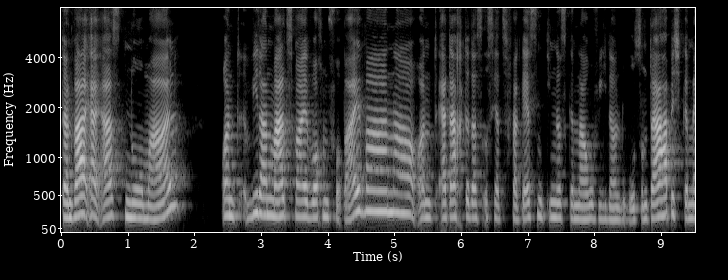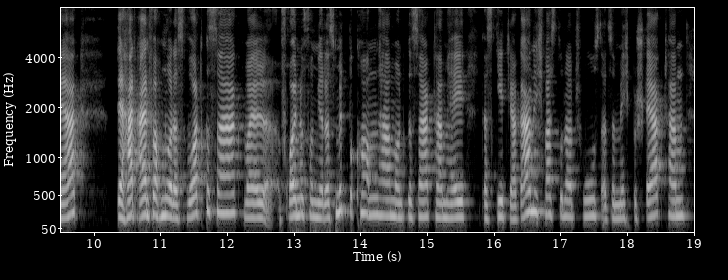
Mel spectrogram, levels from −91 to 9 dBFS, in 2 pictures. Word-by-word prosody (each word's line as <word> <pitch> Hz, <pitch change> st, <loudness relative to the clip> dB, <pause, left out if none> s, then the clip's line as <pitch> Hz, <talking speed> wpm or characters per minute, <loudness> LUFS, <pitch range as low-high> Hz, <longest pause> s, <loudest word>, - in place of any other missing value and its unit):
dann 200 Hz, -1 st, +2 dB
war 235 Hz, +3 st, +10 dB
er 230 Hz, -2 st, +1 dB
erst 215 Hz, +2 st, 0 dB
normal. 195 Hz, -, 0 dB, 0.6 s
Und 225 Hz, 0 st, -2 dB
wie 235 Hz, +7 st, -1 dB
dann 230 Hz, -2 st, +2 dB
mal 215 Hz, 0 st, +5 dB
2 210 Hz, -1 st, -1 dB
Wochen 205 Hz, +1 st, -2 dB
vorbei 265 Hz, +6 st, -1 dB
waren, 280 Hz, -1 st, +3 dB, 0.4 s
äh, -, -, -3 dB
und 195 Hz, -1 st, -5 dB
er 195 Hz, -, -1 dB
dachte: 210 Hz, +1 st, 0 dB
„Das 195 Hz, 0 st, -4 dB
ist 200 Hz, +1 st, -14 dB
jetzt 185 Hz, -1 st, -11 dB
vergessen“, 195 Hz, +3 st, -6 dB
ging 205 Hz, -1 st, -5 dB
das 195 Hz, 0 st, -6 dB
genau 180 Hz, -1 st, -4 dB
wieder 175 Hz, -2 st, -7 dB
los. 165 Hz, 0 st, -10 dB
Und 180 Hz, +1 st, -8 dB
da 215 Hz, +3 st, +7 dB
habe 230 Hz, +1 st, +2 dB
ich 230 Hz, 0 st, -11 dB
gemerkt, 195 Hz, +6 st, +1 dB, 0.5 s
der 205 Hz, -3 st, +5 dB
hat 220 Hz, +1 st, +7 dB
einfach 230 Hz, 0 st, +5 dB
nur 220 Hz, -1 st, +3 dB
das 190 Hz, 0 st, -2 dB
Wort 235 Hz, +5 st, 0 dB
gesagt, 255 Hz, -2 st, +2 dB
weil 195 Hz, -1 st, 0 dB
Freunde 220 Hz, +2 st, +1 dB
von 215 Hz, -2 st, -6 dB
mir 195 Hz, -1 st, -1 dB
das 195 Hz, +2 st, -3 dB
mitbekommen 255 Hz, -4 st, -3 dB
haben 220 Hz, -1 st, 0 dB
und 200 Hz, 0 st, -5 dB
gesagt 210 Hz, +1 st, -2 dB
haben: 195 Hz, 0 st, -1 dB
„Hey, 205 Hz, +1 st, -2 dB, 0.2 s
das 190 Hz, 0 st, -8 dB
geht 210 Hz, -1 st, -3 dB
ja 175 Hz, -, -2 dB
gar 230 Hz, +9 st, +4 dB
nicht, 275 Hz, 0 st, 0 dB
was 235 Hz, 0 st, -3 dB
du 225 Hz, -, -8 dB
da 210 Hz, -1 st, -3 dB
tust“, 215 Hz, +1 st, -8 dB
also 180 Hz, +2 st, -9 dB
mich 190 Hz, 0 st, -8 dB
bestärkt 225 Hz, +4 st, -2 dB
haben, 220 Hz, 0 st, -1 dB
210 Hz, 195 wpm, -23 LUFS, 195-230 Hz, 0.6 s, war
